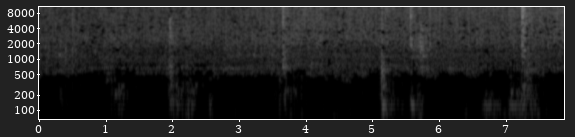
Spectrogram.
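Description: Marinated chicken fillet frying in oil in a wok, a steady sizzle that slowly grows louder. Five sharp clicks break through it, the loudest near the end.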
